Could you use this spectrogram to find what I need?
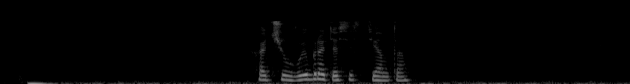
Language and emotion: Russian, neutral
